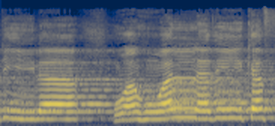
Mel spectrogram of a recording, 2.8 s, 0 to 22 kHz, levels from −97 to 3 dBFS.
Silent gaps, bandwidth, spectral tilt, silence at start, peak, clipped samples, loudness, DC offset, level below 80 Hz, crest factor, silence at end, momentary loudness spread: none; 16.5 kHz; -2.5 dB/octave; 0 s; -2 dBFS; under 0.1%; -17 LUFS; under 0.1%; -68 dBFS; 14 dB; 0 s; 8 LU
